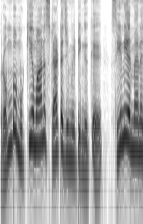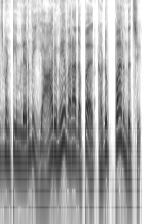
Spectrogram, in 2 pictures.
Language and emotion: Tamil, angry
